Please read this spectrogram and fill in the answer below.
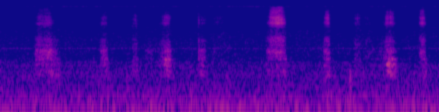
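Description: Faint, short scratches of a felt-tip marker writing on a surface, about seven strokes at irregular intervals, as fraction bars and numbers are drawn.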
